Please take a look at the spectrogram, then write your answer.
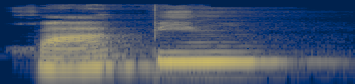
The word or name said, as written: huabing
